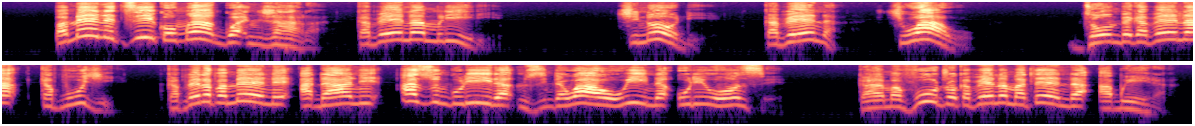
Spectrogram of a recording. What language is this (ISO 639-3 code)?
nya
